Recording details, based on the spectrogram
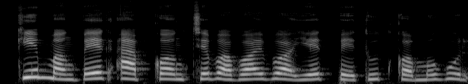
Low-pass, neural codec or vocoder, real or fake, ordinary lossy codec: none; none; real; none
